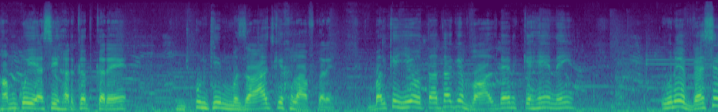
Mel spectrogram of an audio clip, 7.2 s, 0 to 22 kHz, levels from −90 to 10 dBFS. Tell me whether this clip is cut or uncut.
uncut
